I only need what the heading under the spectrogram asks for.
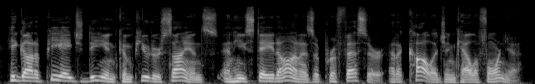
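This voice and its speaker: An actor playing a friendly young male university student in a scripted textbook dialogue, speaking clearly. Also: medium pitch, a little fast, no echo, clean studio sound, natural voice. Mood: chatty. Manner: lively, clearly enunciated. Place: recording studio.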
